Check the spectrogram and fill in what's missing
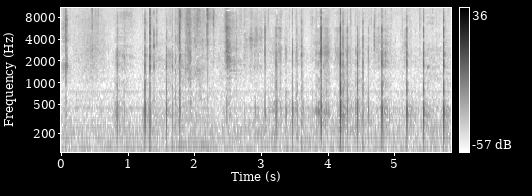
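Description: A small, clear, rigid plastic box filled with honeycomb is moved beside the mic while fingertips tap and scratch its lid and sides. Quiet, soft scratching runs under irregular sharp, dry plastic taps that die away instantly, growing denser and louder toward the end.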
